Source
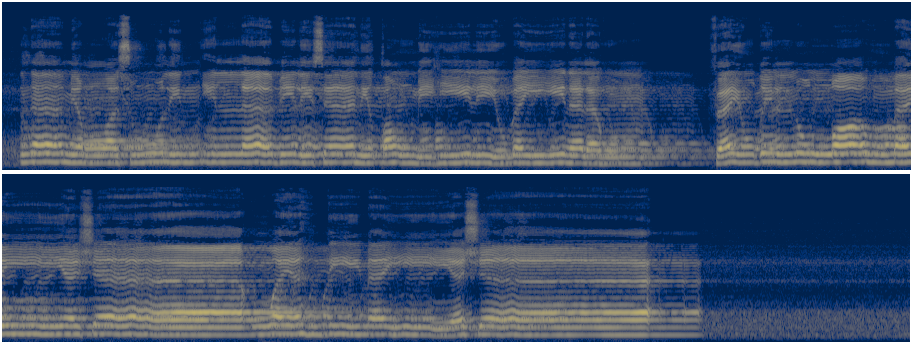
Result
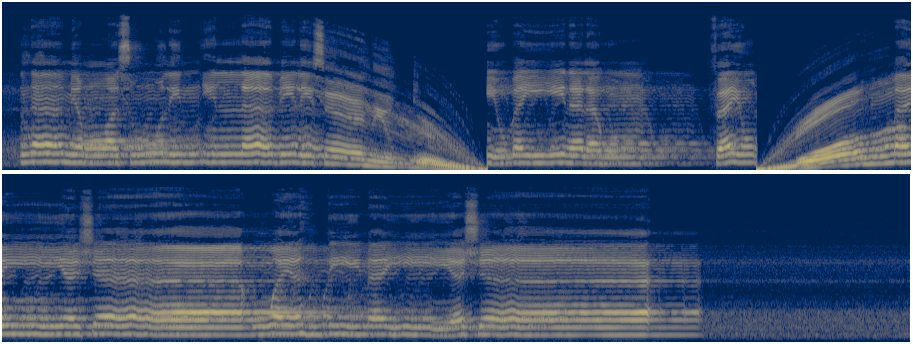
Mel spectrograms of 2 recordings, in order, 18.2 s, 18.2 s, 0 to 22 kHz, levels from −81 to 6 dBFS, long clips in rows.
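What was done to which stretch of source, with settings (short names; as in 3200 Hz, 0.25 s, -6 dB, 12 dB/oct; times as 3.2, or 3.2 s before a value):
3.04 tape stop 1.81 s
7.54 tape start 1.40 s
10.04–14.14 echo 0.753 s -19.5 dB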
